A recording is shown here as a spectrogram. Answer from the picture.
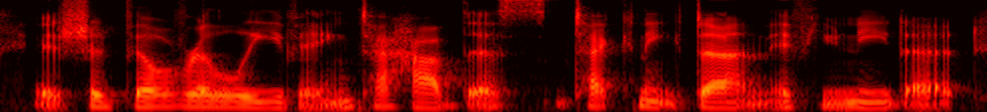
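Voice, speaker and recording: On a very clean recording with a silent background, a woman with a Southern US accent speaks in a very deep, low pitch. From US South. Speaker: pelvic floor physical therapist. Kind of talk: interview.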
